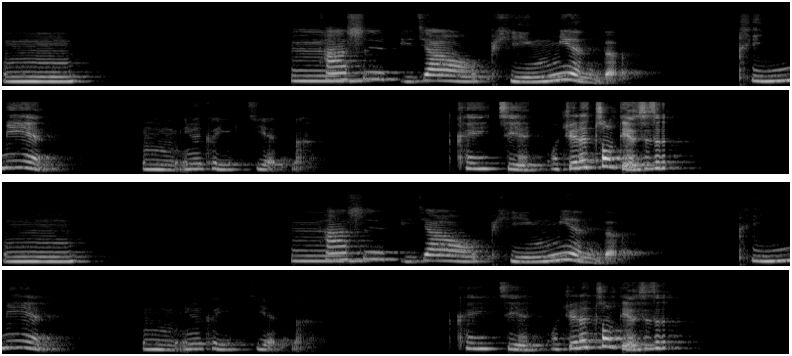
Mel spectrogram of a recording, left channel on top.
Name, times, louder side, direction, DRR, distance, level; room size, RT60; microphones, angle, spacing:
voice 1, 0.0-0.8 3.2-6.2 9.3-11.0, left 2 dB, 35° left, 1.7 m, -29 dB
voice 2, 2.9-3.6 7.4-8.5 12.4-14.5, left 3 dB, 85° left, 1.7 m, -27 dB
24.0 x 13.5 x 10.0 m
head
